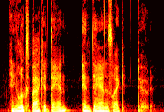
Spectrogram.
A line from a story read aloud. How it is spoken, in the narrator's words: he whispers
